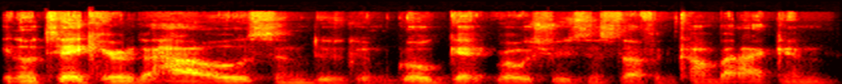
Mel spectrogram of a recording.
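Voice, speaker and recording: A middle-aged man from Jamaica, raised in Maryland, chatting in an interview in a relaxed, rambling way with many fillers. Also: a bass voice, moderate pace, breathy edge. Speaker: actor guest. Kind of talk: casual interview chat.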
